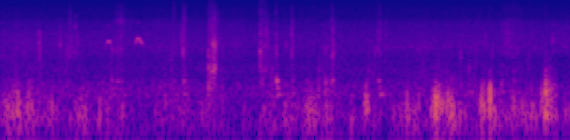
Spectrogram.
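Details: Ryukyu wild boar giving a few low, short, snuffling grunts bunched together toward the end, over steady rustling and scattered sharp snapping or clicking noises in a quiet outdoor setting.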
